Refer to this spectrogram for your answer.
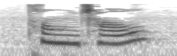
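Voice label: "统筹", Mandarin Chinese; chinese-flashcards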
